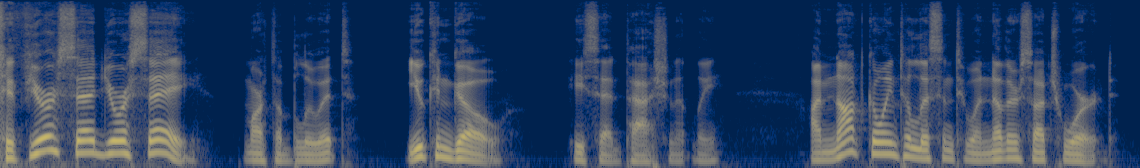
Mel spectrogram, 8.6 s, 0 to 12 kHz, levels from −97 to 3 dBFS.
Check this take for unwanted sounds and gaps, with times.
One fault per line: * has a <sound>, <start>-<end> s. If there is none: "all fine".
all fine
